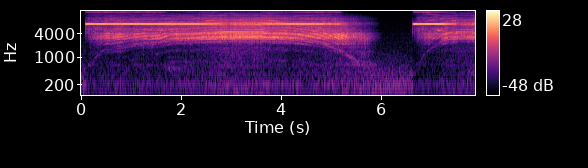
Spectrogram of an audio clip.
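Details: Quadcopter motor on an H-frame, run through its ESC after swapping two motor wires to make it turn clockwise, during manual ESC calibration: a clean high whine winds down and spins back up smoothly. The motor sounds healthy.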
